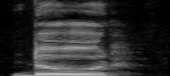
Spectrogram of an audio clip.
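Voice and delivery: door with o drawn out; door, o held for contrast; long o in door. Shown as a demonstration. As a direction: stretch the vowel of door. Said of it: "इन दोनों का difference करें".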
